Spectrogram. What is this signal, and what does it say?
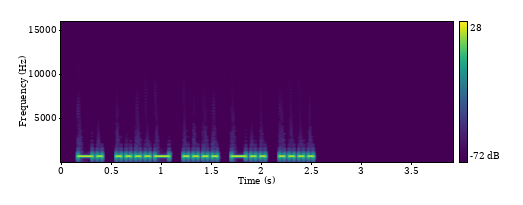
Morse code, heard as a keyed tone, about 25 wpm, 700 Hz. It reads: N4HDH
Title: USA Callsign DE Callsign - 5 Characters - 25wpm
